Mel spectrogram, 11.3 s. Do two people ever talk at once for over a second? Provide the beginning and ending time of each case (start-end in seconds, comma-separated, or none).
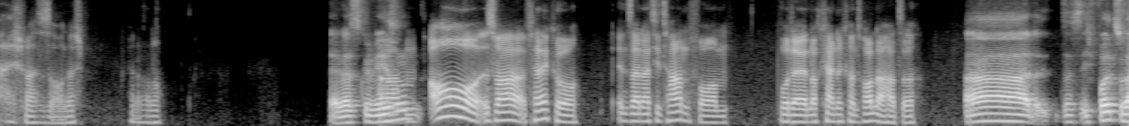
none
